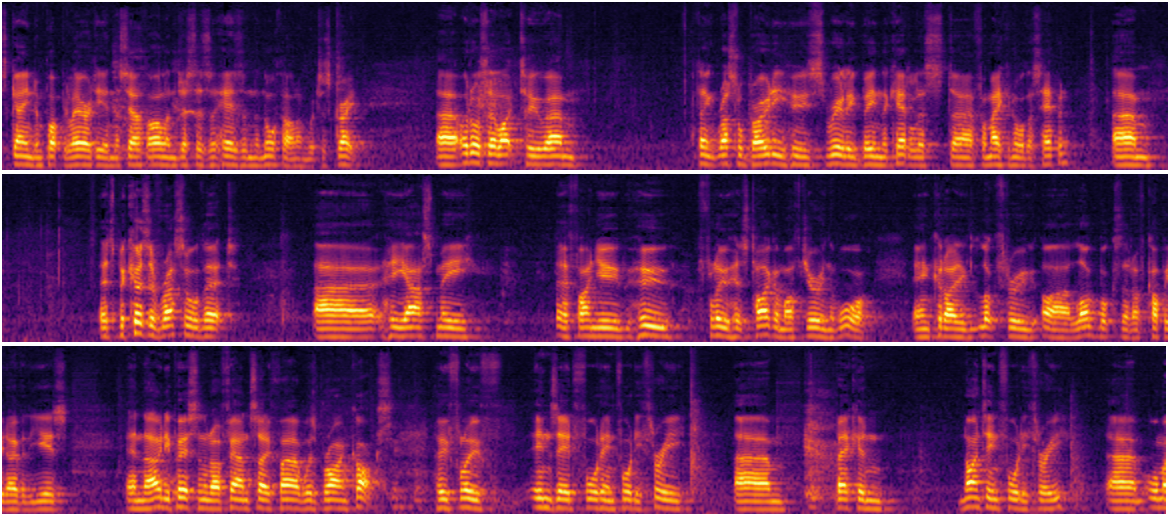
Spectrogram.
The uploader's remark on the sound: This is the first of the recordings from the Wings Over New Zealand Forum Meet held at the Air Force Museum of New Zealand, at Wigram in Christchurch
